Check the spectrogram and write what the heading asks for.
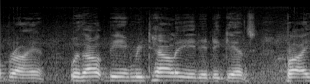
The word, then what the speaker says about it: Bryant: Bryant is not pronounced French style, Briand, although it should be. It rhymes with defiant and giant, a defiant and giant lawbreaker.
